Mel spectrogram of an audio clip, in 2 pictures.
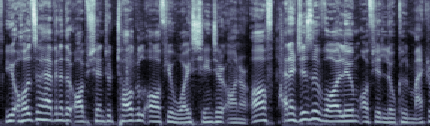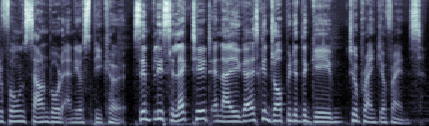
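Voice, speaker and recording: A man's voice: fairly high pitch, expressive, brisk, hardly any pauses, a little hiss or hum. A man hosting a scripted tutorial and review as a YouTube narrator. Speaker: YouTube host. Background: faint music.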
